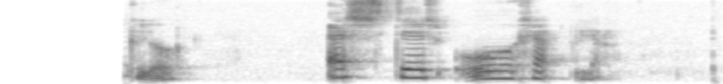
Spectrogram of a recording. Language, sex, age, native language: Icelandic, female, 10, Icelandic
